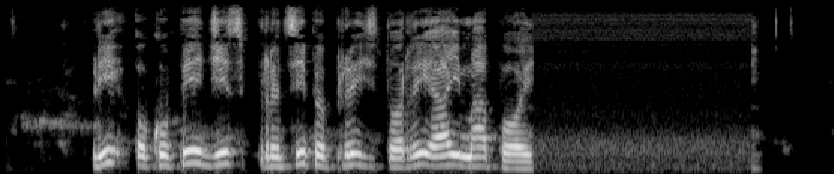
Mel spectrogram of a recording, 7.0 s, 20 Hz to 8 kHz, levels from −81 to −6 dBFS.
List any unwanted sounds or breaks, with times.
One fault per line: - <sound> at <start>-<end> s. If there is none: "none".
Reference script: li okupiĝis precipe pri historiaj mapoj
none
